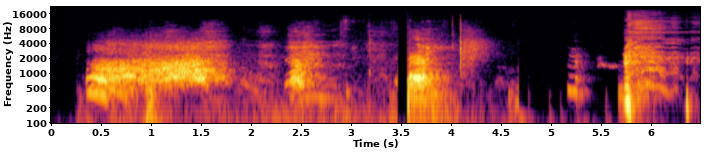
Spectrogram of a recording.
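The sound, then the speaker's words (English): Sharp slapping impacts from a wrestling match involving Rhea Ripley, a few scattered hits mixed with breathy grunts and gasps, fairly loud, with short pauses between bursts. “That was wrestling.”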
